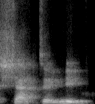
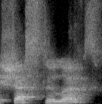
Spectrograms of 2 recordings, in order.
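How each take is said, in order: First: No s sound is heard before the t. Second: An s sound is heard before the t. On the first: The speaker calls it right. "you have to pronounce it as Chatelux" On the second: The speaker calls it wrong. "people tend to say Chastellux because that's how you write it"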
